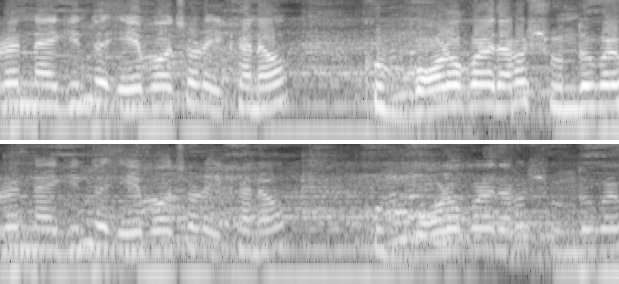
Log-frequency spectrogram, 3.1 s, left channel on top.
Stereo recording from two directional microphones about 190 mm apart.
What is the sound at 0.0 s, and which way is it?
Speech, 5° left (ahead or behind).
